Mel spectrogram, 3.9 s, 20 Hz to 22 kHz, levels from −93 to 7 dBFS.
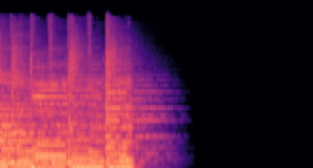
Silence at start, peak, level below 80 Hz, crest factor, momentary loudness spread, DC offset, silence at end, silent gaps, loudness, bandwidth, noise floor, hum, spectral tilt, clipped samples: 0 s; 0 dBFS; -20 dBFS; 14 dB; 6 LU; under 0.1%; 1.95 s; none; -13 LUFS; 15 kHz; -45 dBFS; none; -5.5 dB/octave; under 0.1%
